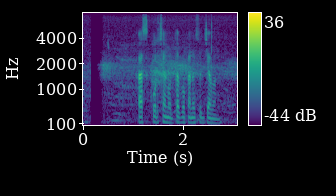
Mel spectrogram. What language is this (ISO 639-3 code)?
ben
